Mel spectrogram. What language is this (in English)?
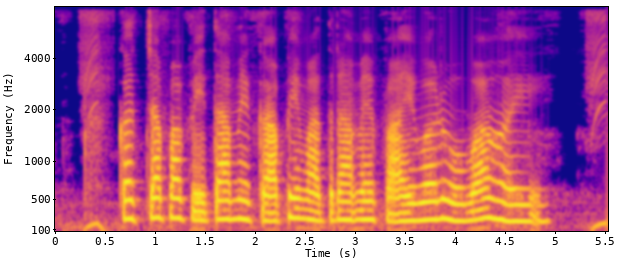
Magahi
